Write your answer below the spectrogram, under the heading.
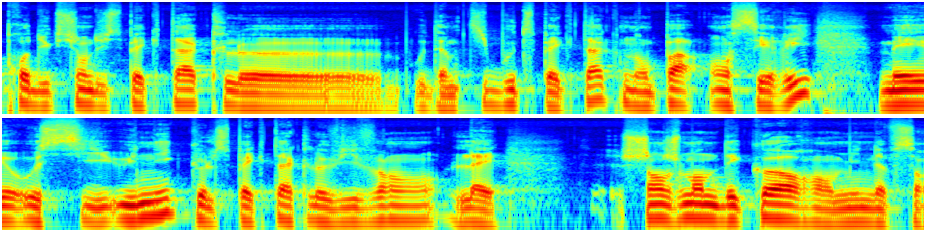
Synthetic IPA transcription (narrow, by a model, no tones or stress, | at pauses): pχɔd̪yksjɔ̃d̪yspɛkt̪aklø | ud̪ɛ̃pət̪ʰibud̪əspɛkt̪aklnɔ̃paʔɑ̃seʁimɛosiynikːələspɛkt̪akləvivɑ̃lɛ | ʃɑ̃ʒmɑ̃d̪əd̪ekɔʁɑ̃milnœfsɑ̃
